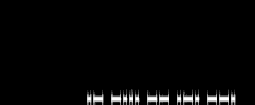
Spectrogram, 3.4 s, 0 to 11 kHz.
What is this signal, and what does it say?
Morse code, heard as a keyed tone, about 30 wpm, 700 Hz. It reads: ABMRG
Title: Code Groups - 5 Letters - 30wpm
